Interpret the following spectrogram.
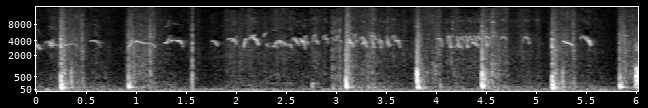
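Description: Cartoon footstep sound effect, a sharp step about every two-thirds of a second, over a steady background of small birds chirping.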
